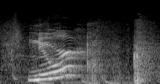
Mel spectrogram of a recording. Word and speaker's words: Neewer: to buy this brain it is newer it's how you pronounce it so it comes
